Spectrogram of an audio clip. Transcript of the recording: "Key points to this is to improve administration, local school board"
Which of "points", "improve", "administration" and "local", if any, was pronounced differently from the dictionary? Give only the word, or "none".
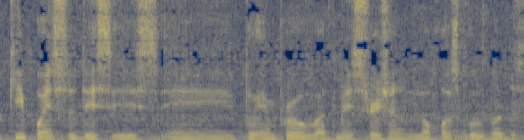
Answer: none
